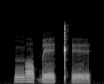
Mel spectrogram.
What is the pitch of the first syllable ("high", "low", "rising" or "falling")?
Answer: high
